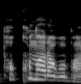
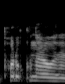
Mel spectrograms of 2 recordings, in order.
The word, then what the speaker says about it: Percona: 그 다음에 또 하나 퍼르코나 뭐 퍼코나라고 발음하기도 퍼르코나라고 하는데 그게 있고요.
